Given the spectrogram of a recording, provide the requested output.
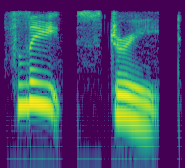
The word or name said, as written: Fleet Street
